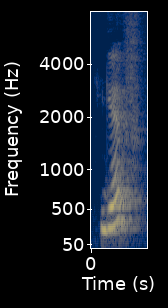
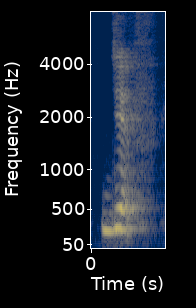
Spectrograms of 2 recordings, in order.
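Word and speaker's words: GIF: सो the next one इज, एज यू कैन see over here, आप ही बताइए इसको क्या बोलेंगे? गिफ? नो, इट्स जिफ। यस, इट is starting with G and its full form is graphic interchange format.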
